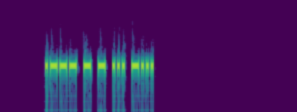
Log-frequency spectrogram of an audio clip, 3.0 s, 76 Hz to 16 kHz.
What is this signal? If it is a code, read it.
Morse code, heard as a keyed tone, about 52 wpm, 700 Hz. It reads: JTTSB
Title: Five Challenging Letter-Number Combinations 50wpm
